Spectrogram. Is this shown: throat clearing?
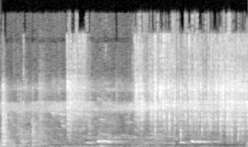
no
